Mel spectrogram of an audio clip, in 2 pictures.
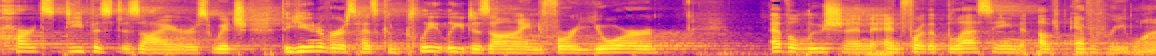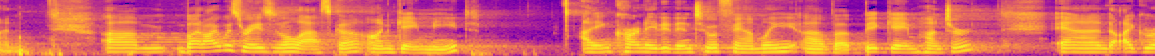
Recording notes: Live In Dublin. Took place before a live audience at the gorgeous Smock Alley Theatre this past summer in Dublin, Ireland. I sincerely hope you enjoy our live presentation, which includes loads of great questions from the audience.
